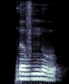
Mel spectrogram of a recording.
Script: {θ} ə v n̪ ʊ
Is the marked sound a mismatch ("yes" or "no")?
yes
